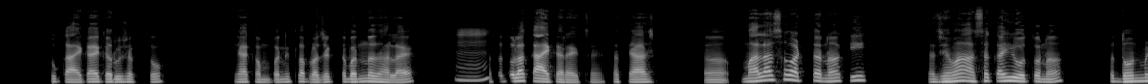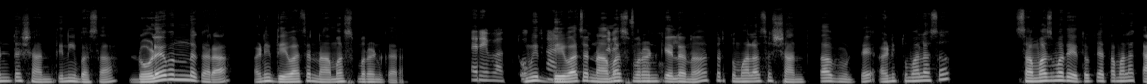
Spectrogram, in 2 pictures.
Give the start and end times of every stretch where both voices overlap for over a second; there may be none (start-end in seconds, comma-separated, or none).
16.7-18.2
